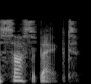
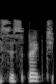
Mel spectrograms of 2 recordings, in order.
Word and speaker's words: suspect: both nouns and verbs the noun her stress on the first syllable o o you are the suspect the verb has stress on the second syllable o oh I suspect you respect witness hairbrush football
